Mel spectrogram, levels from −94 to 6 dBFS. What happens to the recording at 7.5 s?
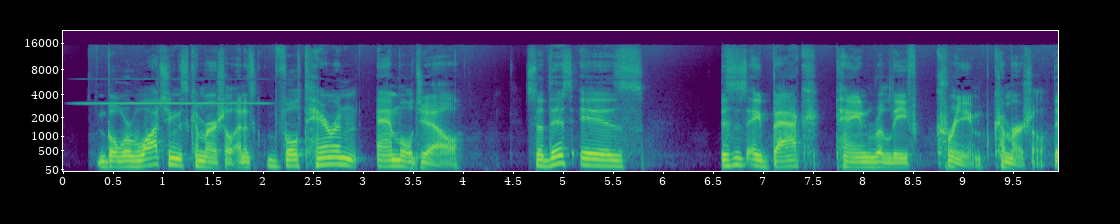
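Nothing goes wrong at 7.5 s; the speech carries on intact through that moment, with no dropout, glitch or other audible fault.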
